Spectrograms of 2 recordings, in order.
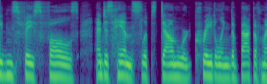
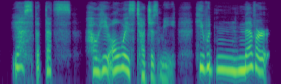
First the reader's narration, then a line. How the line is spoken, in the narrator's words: sputter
